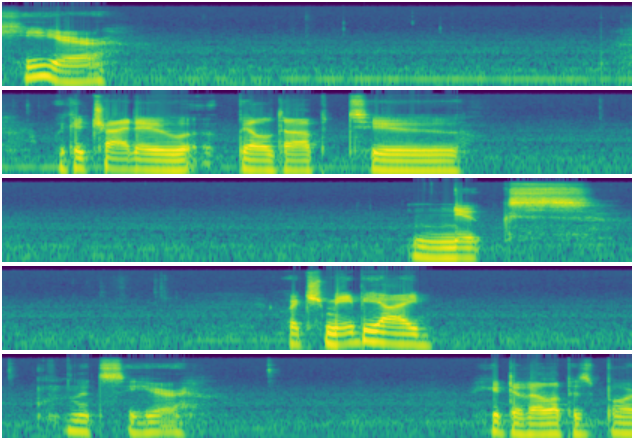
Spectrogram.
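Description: A young man talks calmly into a close microphone, in short bursts.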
